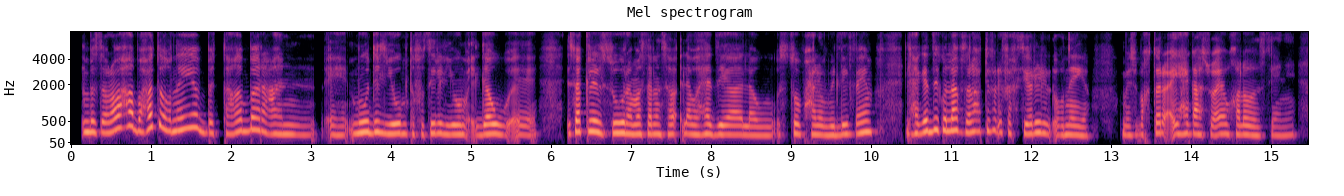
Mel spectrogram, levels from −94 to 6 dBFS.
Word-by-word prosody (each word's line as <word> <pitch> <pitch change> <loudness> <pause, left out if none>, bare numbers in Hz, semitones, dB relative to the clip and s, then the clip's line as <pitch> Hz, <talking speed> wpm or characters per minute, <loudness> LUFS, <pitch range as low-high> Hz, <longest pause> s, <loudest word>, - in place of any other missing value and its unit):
بصراحة 250 +9 +3
باحط 330 +6 +1
أغنية 310 +3 +2
بتعبر 250 +4 -1
عن 210 -3 -1 0.5
آآ 190 0 -6
mood 240 0 +3
اليوم، 220 -2 +3
تفاصيل 210 +1 -4
اليوم، 205 -1 +1
الجو، 210 +1 +2
آآ 190 -1 -6 0.4
شكل 255 +3 +3
الصورة 230 -2 +4
مثلًا 210 0 0
سواء 210 +1 -4
لو 210 -2 -1
هادية، 200 -1 0
لو 185 -1 -4
الصبح 210 0 -3
لو 200 -1 0
بالليل 190 +3 -1
فاهم؟ 235 +4 +1 0.4
الحاجات 225 +4 +2
دي 295 +3 +3
كلها 280 0 +5
بصراحة 255 0 -1
بتفرق 275 -2 -5
في 235 - -8
اختيار 215 0 -2
الأغنية، 195 -5 -2 0.4
مش 195 0 -6
باختار 225 +3 -2
أي 215 - 0
حاجة 215 +1 -1
عشوائية 205 0 -1
وخلاص، 195 -3 -3
يعني 185 +1 -10
215 Hz, 145 wpm, -23 LUFS, 200-245 Hz, 0.5 s, كلها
